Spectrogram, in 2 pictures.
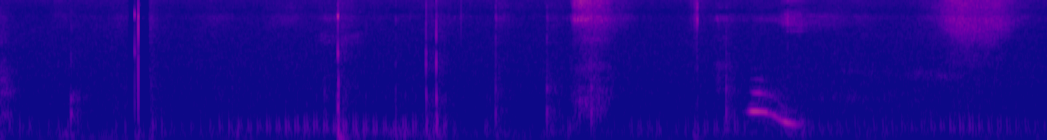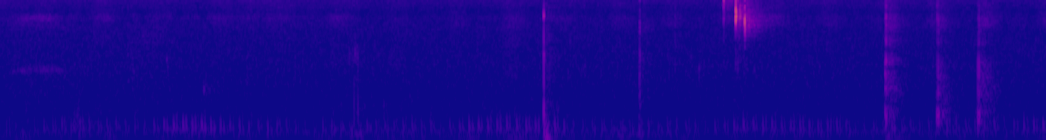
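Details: Cat kneading the air, purring softly in low rhythmic pulses, with one brief falling meow midway and scattered light clicks and rustles indoors.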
